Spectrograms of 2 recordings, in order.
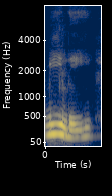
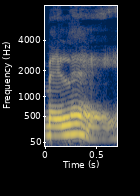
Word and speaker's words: melee: and you said the word mealy instead of melee and melee is the word and he's right i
